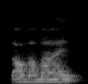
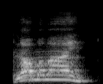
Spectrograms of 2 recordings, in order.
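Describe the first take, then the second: First: Low murmur. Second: Exclaimed. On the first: Telling friends about okra water, a quiet stunned murmur. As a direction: lower and softer, quietly stunned. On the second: Telling friends about okra water, an amazed outburst. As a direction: Blow punched high in real amazement. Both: Real, not acted.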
